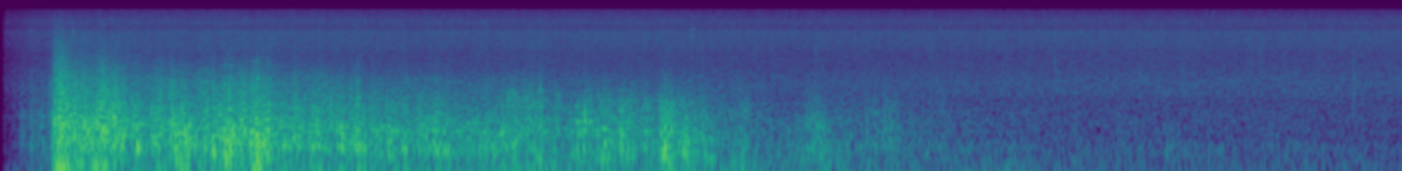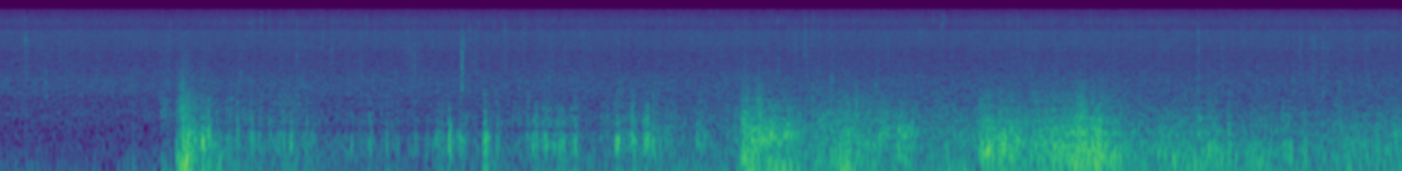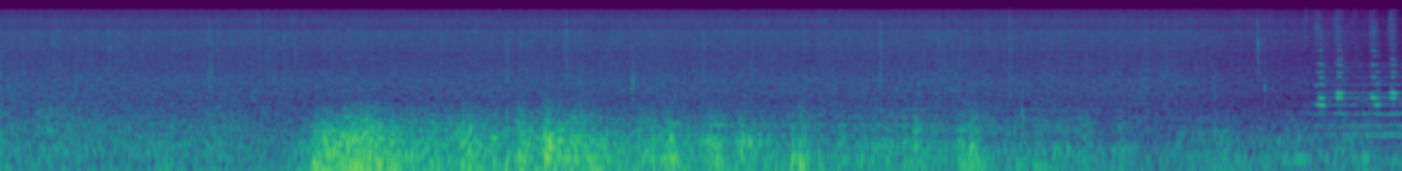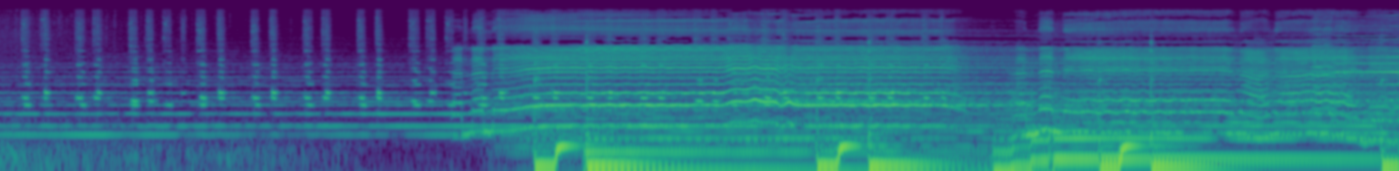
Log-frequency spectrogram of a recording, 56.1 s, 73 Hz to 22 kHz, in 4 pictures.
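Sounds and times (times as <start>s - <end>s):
rain hissing: 0.0s - 53.6s
thunder rolling: 0.3s - 9.0s, 15.7s - 30.5s, 31.1s - 39.0s
thunder crack: 0.4s - 9.0s, 15.7s - 17.2s, 18.4s - 28.8s.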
